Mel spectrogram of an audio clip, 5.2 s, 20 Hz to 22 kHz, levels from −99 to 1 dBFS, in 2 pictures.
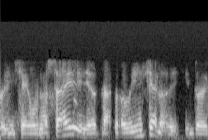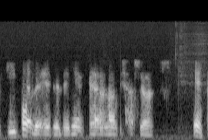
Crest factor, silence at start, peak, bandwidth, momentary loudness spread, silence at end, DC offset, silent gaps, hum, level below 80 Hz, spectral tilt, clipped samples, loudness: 16 dB; 0 s; -2 dBFS; 11.5 kHz; 9 LU; 0.1 s; under 0.1%; none; none; -66 dBFS; -7 dB/octave; under 0.1%; -19 LUFS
